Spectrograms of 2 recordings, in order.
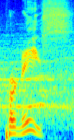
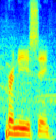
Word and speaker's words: Pernice: That was senior Charlotte Pernice. Or Pernice. Pernice. Thank you. Chris is here to correct most of my mispronunciations.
